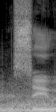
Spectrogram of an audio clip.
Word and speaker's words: Su-30: thank you and yes officially it is pronounced su-30 rather than su-30 Sue is an abbreviation of the word Sukhoi not an acronym specifically this is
